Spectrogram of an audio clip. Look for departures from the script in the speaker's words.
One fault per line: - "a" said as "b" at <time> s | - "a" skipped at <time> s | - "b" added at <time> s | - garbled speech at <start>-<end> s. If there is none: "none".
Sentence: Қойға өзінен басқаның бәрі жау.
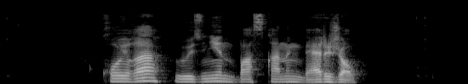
none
